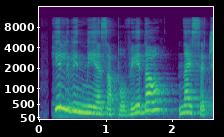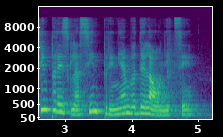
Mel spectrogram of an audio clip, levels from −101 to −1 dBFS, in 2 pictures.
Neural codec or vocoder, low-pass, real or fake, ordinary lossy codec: none; 10.8 kHz; real; none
